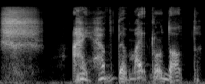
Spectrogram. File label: collect, Russki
